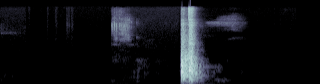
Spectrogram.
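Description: A pipe smoker lighting and drawing on his briar pipe: a faint short hiss about a second and a half in, then one short, loud puff of breath as he blows out smoke, a little after two seconds.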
